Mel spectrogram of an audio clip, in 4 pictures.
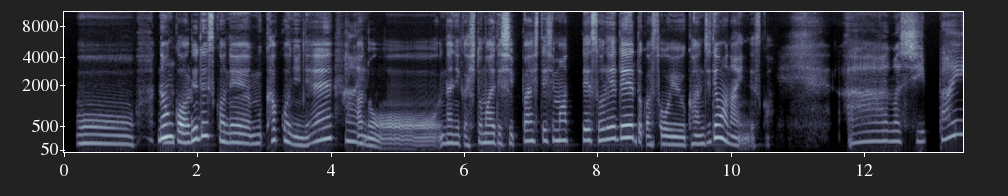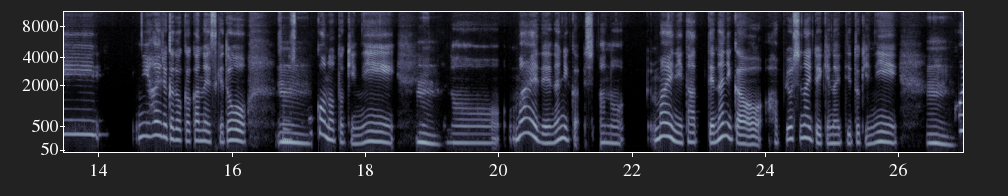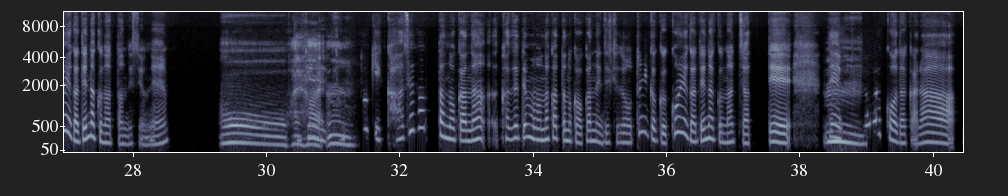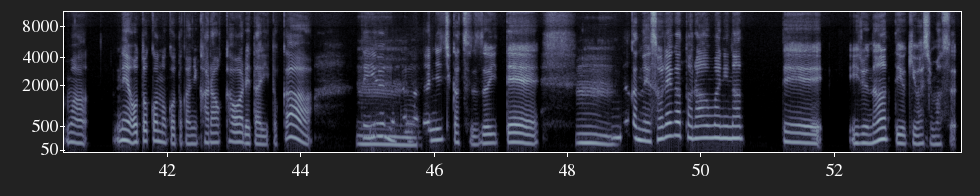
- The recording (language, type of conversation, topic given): Japanese, advice, 人前で話すときに強い緊張を感じるのはなぜですか？
- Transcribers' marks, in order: tapping; distorted speech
